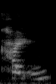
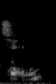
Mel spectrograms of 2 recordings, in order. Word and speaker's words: chitin: And chitin, yes, that's pronounced chitin, not chitin, is what's found in insect exoskeletons.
